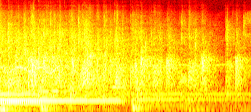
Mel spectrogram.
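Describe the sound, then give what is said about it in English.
An audience at a community storytelling event hosted by The Lyric applauds steadily, a dense wash of many hands clapping at an even loudness, with a faint sustained tone humming underneath. “Give another round of applause too for The Lyric for hosting us this evening.”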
